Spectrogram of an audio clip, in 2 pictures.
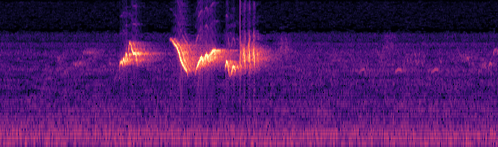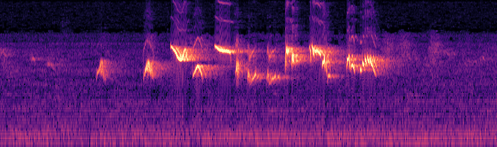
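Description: Songbird chirping in two quick bursts of short sweeping notes, a brief one about a second in and a longer run about six seconds in, over a faint steady background hiss.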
